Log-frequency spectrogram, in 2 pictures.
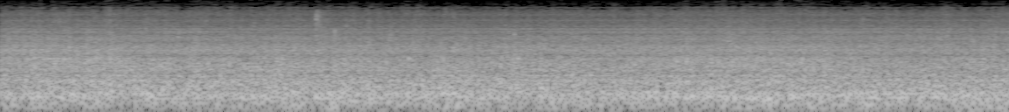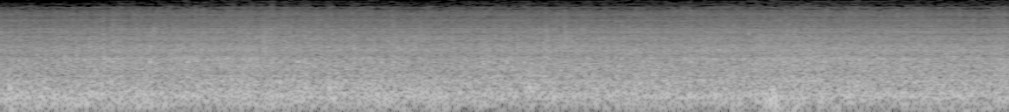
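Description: Steady rain falling on the rooftops outside an open window, an even hiss without thunder.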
